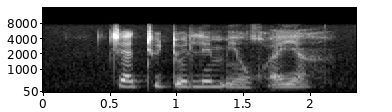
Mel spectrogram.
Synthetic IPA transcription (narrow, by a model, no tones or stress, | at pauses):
t͡ʃʼatʰutʼɔlɪmɪk͡xʰwa̰ja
